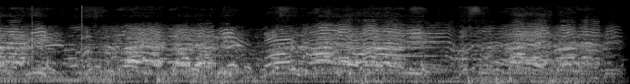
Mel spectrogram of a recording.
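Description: A crowd of children chants and cheers loudly outdoors.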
